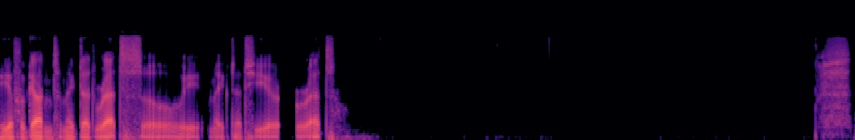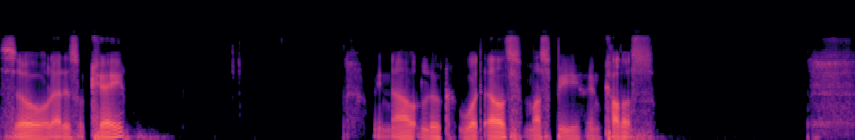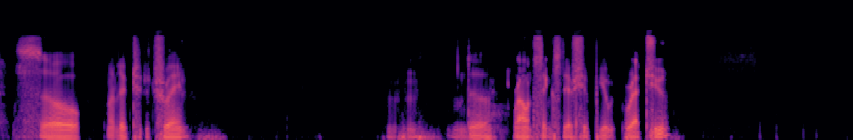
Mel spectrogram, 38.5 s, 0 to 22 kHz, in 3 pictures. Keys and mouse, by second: 0.2-1.7 right drag, 1.8-3.8 drag, 1.8-3.6 right drag, 5.7-7.5 drag, 5.7-7.5 right drag, 9.9-11.6 drag, 9.9-11.6 right drag, 16.4 Tab, 21.4-23.1 drag.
